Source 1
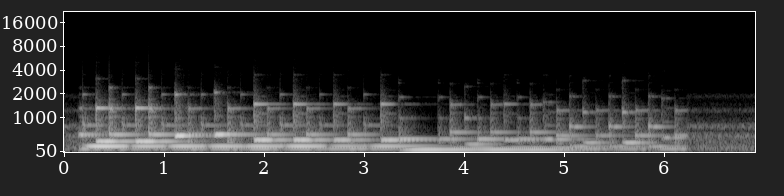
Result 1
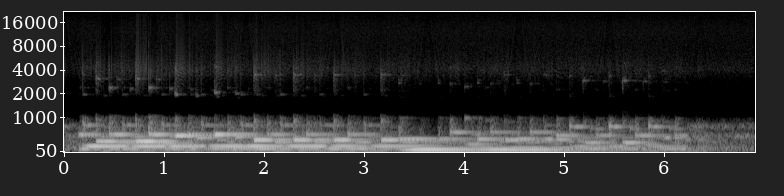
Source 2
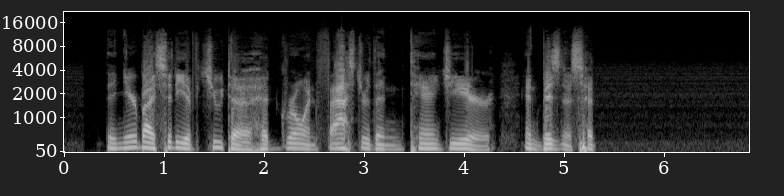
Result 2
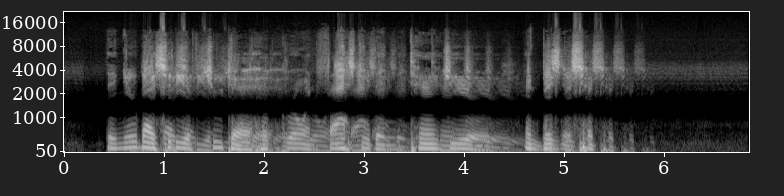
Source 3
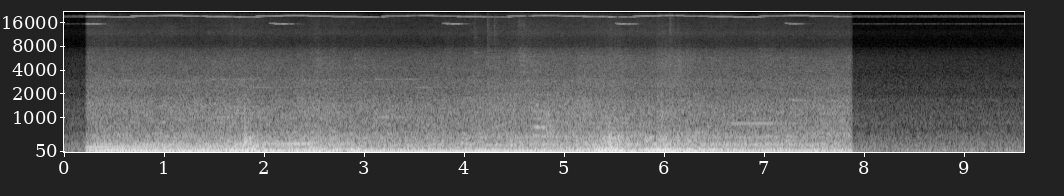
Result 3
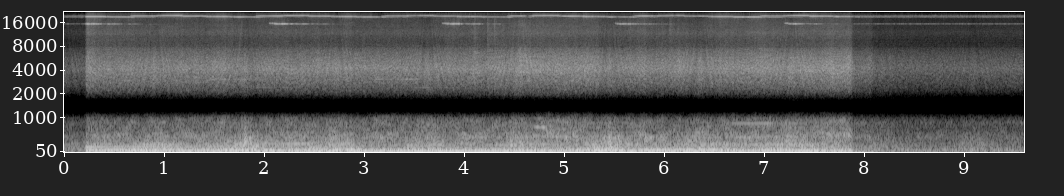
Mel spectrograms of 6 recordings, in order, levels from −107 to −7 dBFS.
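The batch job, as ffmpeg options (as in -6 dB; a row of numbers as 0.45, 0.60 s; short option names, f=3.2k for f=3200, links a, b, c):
-filter_complex "[0:a]equalizer=f=13k:t=o:w=1.1:g=4,acompressor=threshold=-27dB:ratio=6,aphaser=in_gain=1:out_gain=1:delay=2.2:decay=0.29:speed=1.1:type=sinusoidal,acontrast=27,highshelf=f=2.8k:t=q:w=3:g=13,volume=11.5dB,asoftclip=hard,volume=-11.5dB,asuperstop=centerf=1400:order=12:qfactor=1.2,asplit=4[a][b][c][d];[b]adelay=207,afreqshift=-59,volume=-11.5dB[e];[c]adelay=414,afreqshift=-118,volume=-21.1dB[f];[d]adelay=621,afreqshift=-177,volume=-30.8dB[g];[a][e][f][g]amix=inputs=4:normalize=0,volume=-7.5dB"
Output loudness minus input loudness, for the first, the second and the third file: -3.0, +5.5, -4.5 LU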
